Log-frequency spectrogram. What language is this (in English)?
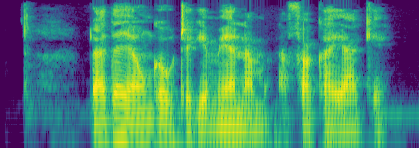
Swahili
